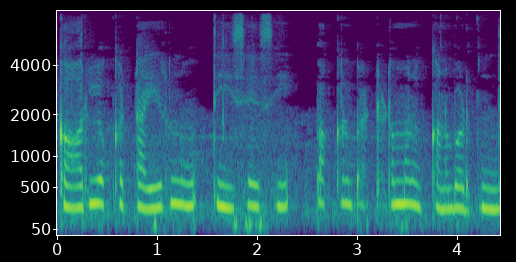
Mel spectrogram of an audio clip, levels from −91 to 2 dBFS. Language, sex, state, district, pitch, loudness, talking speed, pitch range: Telugu, female, Andhra Pradesh, Guntur, 275 Hz, -20 LUFS, 110 wpm, 255-290 Hz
